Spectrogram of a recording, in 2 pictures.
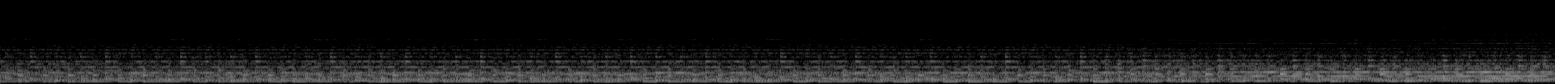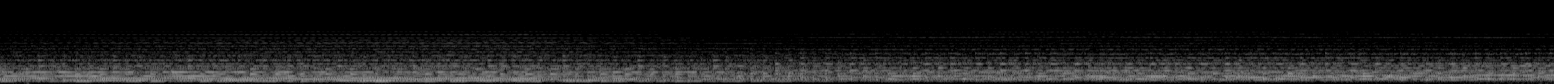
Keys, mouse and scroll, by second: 28.1 a.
